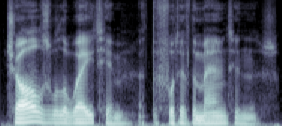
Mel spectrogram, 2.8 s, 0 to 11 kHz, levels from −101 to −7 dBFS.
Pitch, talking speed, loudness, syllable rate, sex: 95 Hz, 210 wpm, -21 LUFS, 5.3 syllables/s, male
